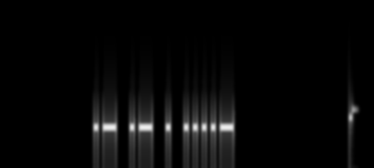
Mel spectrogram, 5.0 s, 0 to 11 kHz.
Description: Morse code, heard as a keyed tone, about 20 wpm, 700 Hz. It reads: AAE4
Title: All Cut Numbers - 4-Digit 20wpm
